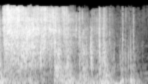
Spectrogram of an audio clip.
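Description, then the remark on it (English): A door caves in, splintering and breaking from its hinges and landing on a hardwood floor, a loud sustained crash of cracking wood with heavy thuds and clattering debris throughout, no voices. “Harmon breathed heavily and only had time to turn onto his back when the door caved in, breaking off the hinges and landing with a loud bang upon the hardwood.”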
